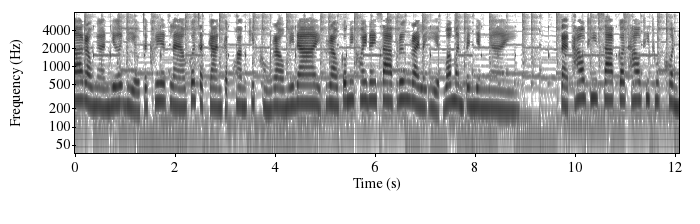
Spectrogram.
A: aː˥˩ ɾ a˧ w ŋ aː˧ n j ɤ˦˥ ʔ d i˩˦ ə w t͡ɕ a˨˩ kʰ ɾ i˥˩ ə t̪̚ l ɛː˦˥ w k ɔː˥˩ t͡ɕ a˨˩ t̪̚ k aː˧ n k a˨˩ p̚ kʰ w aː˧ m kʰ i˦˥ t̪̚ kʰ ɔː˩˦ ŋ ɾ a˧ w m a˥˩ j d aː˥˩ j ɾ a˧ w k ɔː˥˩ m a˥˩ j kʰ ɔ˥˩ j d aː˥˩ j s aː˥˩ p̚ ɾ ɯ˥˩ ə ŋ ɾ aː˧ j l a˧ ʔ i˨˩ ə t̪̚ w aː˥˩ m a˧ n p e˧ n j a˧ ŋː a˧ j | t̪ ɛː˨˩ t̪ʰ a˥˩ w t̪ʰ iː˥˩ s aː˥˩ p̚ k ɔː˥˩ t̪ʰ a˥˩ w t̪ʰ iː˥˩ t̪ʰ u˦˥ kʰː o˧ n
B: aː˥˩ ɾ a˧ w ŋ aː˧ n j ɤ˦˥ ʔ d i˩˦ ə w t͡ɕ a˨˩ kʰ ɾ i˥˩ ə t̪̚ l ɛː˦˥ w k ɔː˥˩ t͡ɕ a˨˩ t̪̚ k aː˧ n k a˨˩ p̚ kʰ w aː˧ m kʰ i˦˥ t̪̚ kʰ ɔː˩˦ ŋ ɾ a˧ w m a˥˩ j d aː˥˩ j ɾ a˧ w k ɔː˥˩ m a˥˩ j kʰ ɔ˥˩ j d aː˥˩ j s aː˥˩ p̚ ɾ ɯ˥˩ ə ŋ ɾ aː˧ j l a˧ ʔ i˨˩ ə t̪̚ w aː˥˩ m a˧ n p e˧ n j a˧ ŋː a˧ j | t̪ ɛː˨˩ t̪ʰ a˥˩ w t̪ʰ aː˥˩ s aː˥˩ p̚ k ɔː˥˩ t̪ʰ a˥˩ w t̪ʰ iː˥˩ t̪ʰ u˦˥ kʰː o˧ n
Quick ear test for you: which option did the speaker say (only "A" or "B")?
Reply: A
